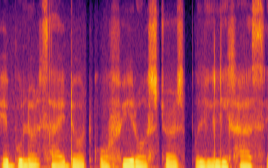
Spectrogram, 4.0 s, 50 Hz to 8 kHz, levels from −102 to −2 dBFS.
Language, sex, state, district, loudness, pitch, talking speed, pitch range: Assamese, female, Assam, Kamrup Metropolitan, -15 LUFS, 220 Hz, 105 wpm, 210-225 Hz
